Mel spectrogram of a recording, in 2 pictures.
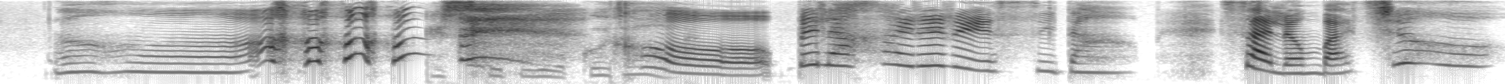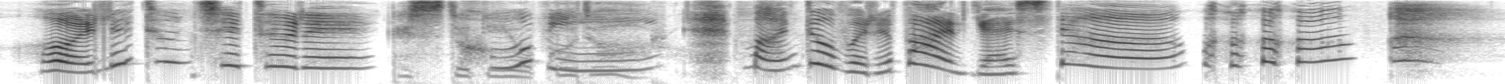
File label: dub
